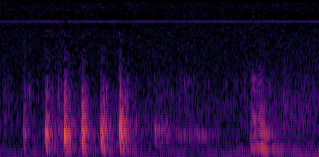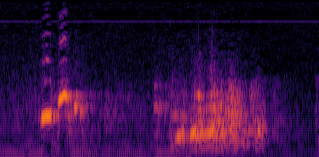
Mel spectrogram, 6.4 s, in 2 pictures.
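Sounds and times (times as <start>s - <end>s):
knocking on a door: 0.4s - 1.4s
laughter: 4.7s - 6.2s.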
